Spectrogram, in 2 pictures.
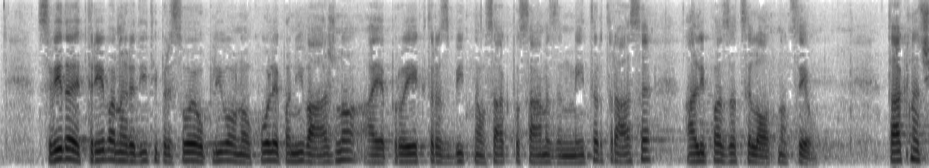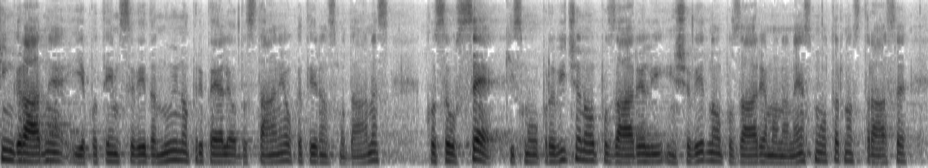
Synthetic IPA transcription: sɛʋeːd̪ajɛt̪ɾeːbanaɾɛd̪it̪ipɾɛsʋoːjɔupliʋɔwnaɔkoːljɛpaniʋaːʒnɔʔajɛpɾɔjeːkt̪ɾazbit̪nawsaːkpɔsaːmɛzənmeːt̪əɾt̪ɾaːsɛ | alipazat̪ɛlɔːt̪nɔt̪sew | t̪aknat͡ʃinɡɾaːd̪nɛjɛpɔt̪emsɛʋeːd̪anujnɔpɾipɛljaɔd̪ɔst̪aːnjawkat̪eːɾɛmsmɔd̪aːnɛs | kɔsɛwsɛkismɔupɾaʋit͡ʃɛnɔːpɔzaːɾjaliʔinʃɛʋeːd̪nɔɔpɔzaːɾjamɔnanɛsmoːt̪əɾnɔst̪ːɾaːsɛ

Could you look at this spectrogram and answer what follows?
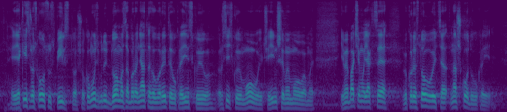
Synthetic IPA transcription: jɐkɛsʲrɔzkɔʋɔsʊspʲilʲst̪ʋɔʃt͡ʃɔkɔmusʲbud̪ʊt̚ʲd̪ɔmɐzɐbɔɾɔnʲat̪ɪɦɔʋɔɾɪt̪ɪʊkɾɐjinʲsʲkɔjʊrɾɔsʲijsʲkɔjʊmɔʋɔjʊt͡ʃɪinʃɪmɪmɔʋɐmɪ | imɪbɑt͡ʃɪmɔjɐkt̪sɛ | ʋɪkɔɾɪst̪ɔʋʊjet͡sʲːɐnɐʃkɔd̪ʊʋʊkɾɐjḭnʲi

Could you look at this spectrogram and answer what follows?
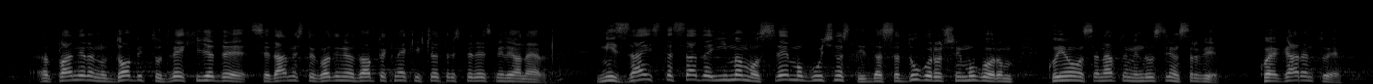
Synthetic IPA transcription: plˠaniɾanud̪o̞bit̪ud̪ʋexiʎad̪e̞sed̪amnest̪o̞jɡo̞d̪ineod̪opeknekixt͡ʂɛt̪ɾest̪ope̞d̪ese̥t̪milio̞naeʋɾa̰ | miːzajist̪asad̪aimamo̞sʋe̞mo̞ɡuːt͡ɕnost̪id̪asad̪uɡoɾo̞t͡ʂnimuɡoʋoɾo̞mkojuimamo̞sanaft̪oomind̪ust̪ɾijo̞msr̩bijḛ | ko̞jaɡaɾant̪ujḛ

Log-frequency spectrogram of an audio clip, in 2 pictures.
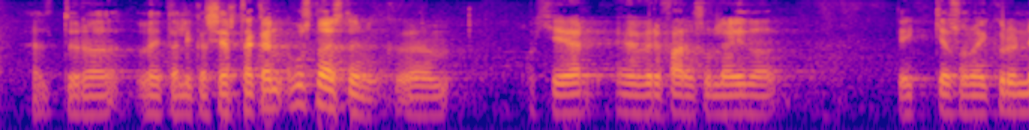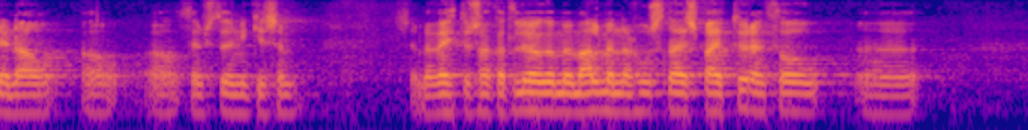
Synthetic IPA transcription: hɛ̰lt̪ʏɾaðvḛjt̪aliːkasjɛr̥t̪ʰaːjkanhuːst̪naðɪst̪ʏːðniŋk | ɔçɛɾ̥hɛvvʏvɛːɾɪfaːɾɪnθuleːjðað | t̪ecːaswɔːnaikɾʏnːɪnawa̰wa̰wθejmst̪ʏːðniɲcɪsɛm | sɛ̰maɾvejht̪ʏɾ̥sawŋkat̪lœːɣʏmʏmalmɛnːaɾ̥huːst̪naðɪspaːjt̪ʏɾɛnθow

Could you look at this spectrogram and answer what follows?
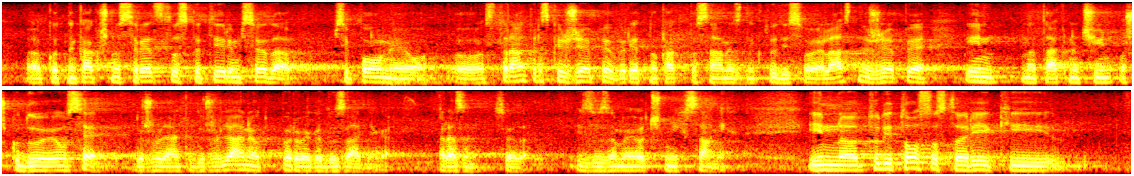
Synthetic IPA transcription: kɔt̪nɛkaːkʃnɔsɾeːt̪st̪ʋɔskat̪eːɾimsɛʋeːd̪asipɔwnɛjɔst̪ɾaŋkaɾskɛʒepɛʋɛɾjet̪nɔkakpɔsaːmɛznikt̪uːd̪isʋɔːjɛlast̪nɛʒeːpɛ | inːat̪aknat͡ʃinɔʃkɔd̪ujɛjɔwsɛd̪əɾʒawlʲjanskɛd̪əɾʒawlʲjaːnɛɔt̪pəɾʋɛɡad̪ɔzaːd̪nɲɛ̰ɡa̰ | ɾaːzənsɛʋeːd̪a̰ | izɔzɛmɛjoːt͡ʃɲixsaːmix | int̪uːd̪it̪osɔst̪ʋaɾikʰi

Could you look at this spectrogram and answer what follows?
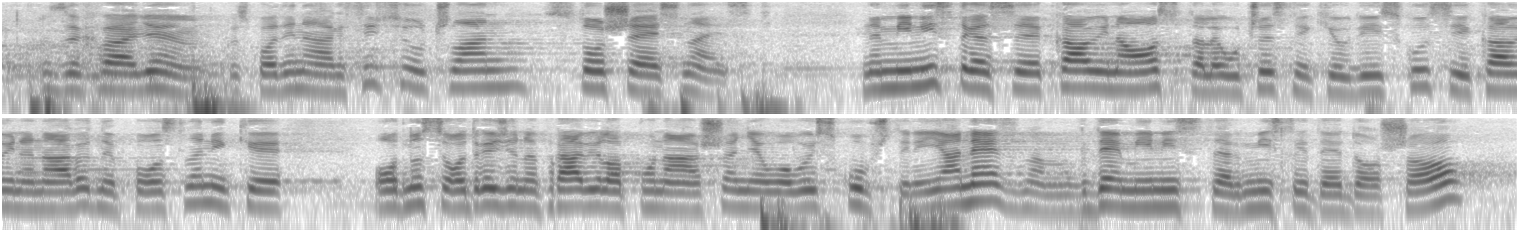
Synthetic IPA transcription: zaxʋaʎuje̞mɡospo̞d̪ineaɾsit͡ɕut͡ʂlˠaːnst̪o̞ːʃesnaest̪ | naminist̪ɾasekao̞inao̞st̪ale̞ut͡ʂesnike̞ud̪iskusiikao̞inanaːɾo̞d̪ne̞po̞slˠanike̞ | o̞d̪noseo̞d̪ɾed͡ʑe̞napɾaʋilˠapo̞naːʃaɲauo̞ʋo̞jskupʃt̪inijaːneznamɡd̪eminist̪aɾmislid̪aje̞d̪o̞ʃao

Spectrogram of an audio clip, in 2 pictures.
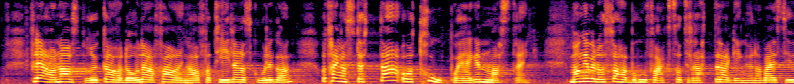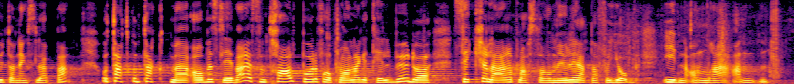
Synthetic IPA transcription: fleːʁəɑnɑːʋsbʁʉːkəʁəɦɑːd̪oːʁlɪəæʁfɑːʁɪŋɑʁfʁɑt̪ʰiːd̪lɪʁəskuːləɡɑŋː | ɔt̪ʰʁɛŋːəʁst̪œt̪ːəɔt̪ʰʁuːpʰɔeːɡənmæst̪ʁɪ̰ŋ | mɑŋːəʋɪlɔsːɔɦɑːbəɦuːʋfɔʁɛkst̪ʁɑt̪ʰɪlʁɛt̪ːəlɛɡɪŋʉnəʁʋæɪsɪʉːt̪̚d̪ɑnːɪŋsløːpə | ɔt̪ʰɑt̪ːkʰʊnt̪ʰɑkt̪mɛʔɑʁbɛɪsliːʋəʁɛsɛnt̪ʰʁɑːlt̪̚boːd̪əfɔɾɔpʰlɑːnlɛɡət̪ʰɪlbʉːd̪ɔsɪkʁəlæːʁəpʰlɑsəɾɔmʉːlɪheːt̪əʁfɔjɔbːʔɪd̪ɛnʔɑ̰nd̪ʁə̰ʔɛ̰nd̪n̩

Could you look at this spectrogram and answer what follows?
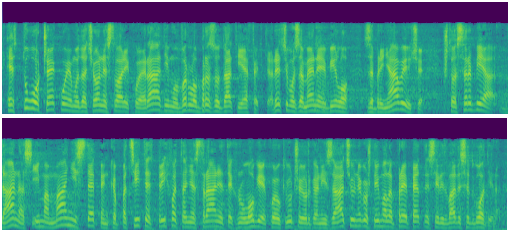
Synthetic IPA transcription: et̪uːo̞t͡ʃe̞kuje̞mo̞d̪at͡ɕeo̞ne̞st̪ʋaːɾiko̞jeɾaːd̪imo̞ʋr̩lˠo̞br̩zo̞d̪at̪ie̞fekt̪ḛɾe̞t̪simo̞zame̞nejebiːlo̞ | zabɾiɲaːʋajut͡ɕe̞ | ʃt̪o̞sr̩bija̰d̪anasimamaɲist̪e̞pe̞nkapat̪sit̪e̞t̪̚pɾixʋat̪aɲast̪ɾaːnet̪e̞xno̞lˠo̞ɡije̞ko̞jeukʎʲut͡ʃujuo̞ɾɡanizaːt̪sijune̞ɡoʃt̪oimale̞pɾeːpe̞t̪nɛst̪ilid̪ʋaːd̪ese̞t̪ɡo̞d̪ḭna̰

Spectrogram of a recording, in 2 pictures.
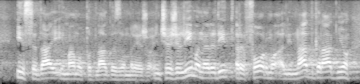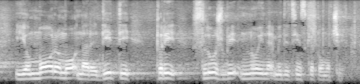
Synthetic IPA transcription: insɛd̪ajimaːmɔpɔd̪laːɡɔzamɾeːʒɔʔint͡ʃɛʒɛlimɔnaɾɛd̪it̪ɾɛfoɾmɔʔa̰ːlinad̪ɡɾaːd̪njɔ | jɔmoːɾamɔnaɾɛd̪it̪ipɾi | sluːʒbinujnɛmɛd̪it̪sinskɛpɔmɔt͡ʃḭ

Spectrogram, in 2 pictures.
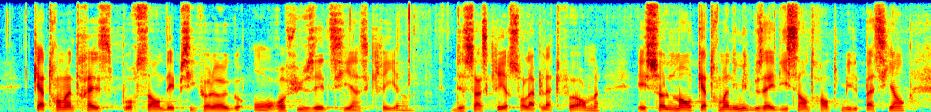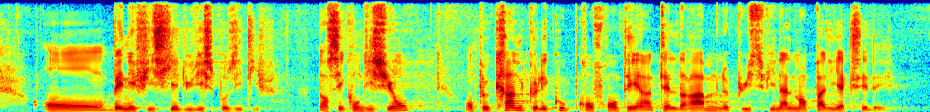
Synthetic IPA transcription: kat̪χəvɛ̃t̪χɛzpuʁsɑ̃d̪epsikɔlɔɡɔ̃ʁəfyzed̪əsiɛ̃i | d̪əsɛ̃skχiʁsyʁlaplat̪fɔ̰ʁm | esœlmɑ̃kat̪χəvɛ̃d̪imilvuzaved̪isɑ̃t̪χɑ̃t̪milpasjɑ̃ | ɔ̃benefisjed̪yd̪ispozit̪ʰif | d̪̥ɑ̃sekɔ̃d̪isjɔ̃ɔ̃pøkχɛ̃d̪ʁəkəlekupkɔ̃fχɔ̃t̪ea̰ɛ̃t̪ɛld̪ʁamnəpɥisfinalmɑ̃paziaksed̪e

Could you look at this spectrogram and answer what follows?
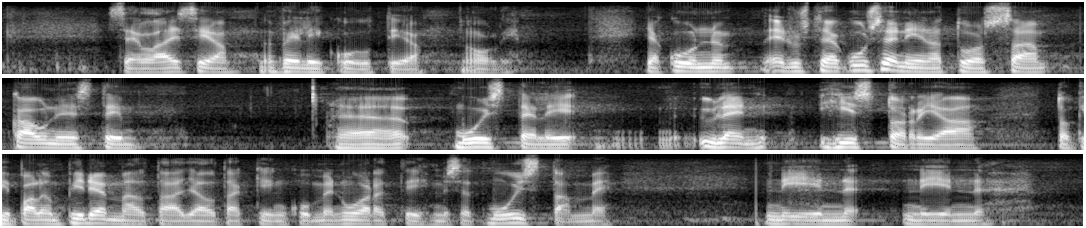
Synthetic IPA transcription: selːɑisiɑʋelikult̪iɑ̰o̰li | jɑkunedust̪ɑjɑkuseninɑt̪uosːɑkɑuniːst̪i | muist̪eli | ylenhist̪oriɑːt̪okipɑljompidemːælt̪æɑjɑlt̪ɑkiŋkummenuoret̪ihmiset̪muist̪ɑmːe | niːnniːn

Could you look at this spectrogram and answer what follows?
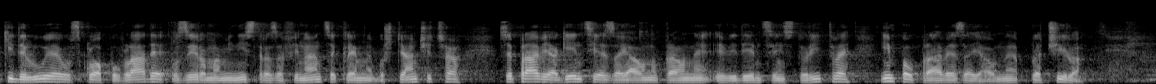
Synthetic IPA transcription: kid̪ɛluːjɛjɔwsklɔːpuwlaːd̪ɛʔɔziːɾɔmaminiːst̪ɾazafinant̪sɛklɛmnabɔʃt̪jaːnʃit͡ʃa | sɛpɾaːʋiaɡent̪sijɛzajaːwnɔpɾaːwnɛʔɛʋid̪ent̪sɛinst̪ɔɾiːt̪ʋɛ | impaupɾaːʋɛzajaːwnaplat͡ʃiːla

